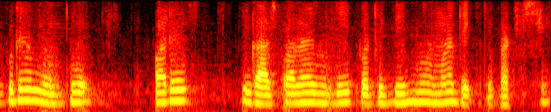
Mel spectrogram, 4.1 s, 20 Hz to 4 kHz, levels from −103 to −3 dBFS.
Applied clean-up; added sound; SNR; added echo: neural separator model SepFormer DNS4.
